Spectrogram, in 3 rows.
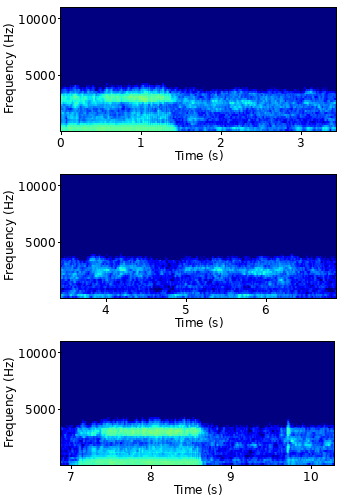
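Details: Sleeping Pitbull dog with two loud, buzzing snores about five seconds apart, each roughly 1.5 seconds long, with quiet breathing between; snoring.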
